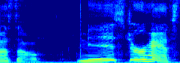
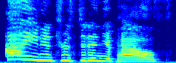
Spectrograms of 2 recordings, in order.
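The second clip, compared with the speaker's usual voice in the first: higher, louder, threatening bark; a bully dog snarling at Hank; menacing Doberman; 7 semitones higher, 7 dB louder than usual. A narrator's reading. Rufus voice.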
